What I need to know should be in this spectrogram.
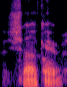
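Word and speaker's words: Sha'Carri: Yeah, her name is Shaw Carrie Richardson. Because she was blowing on some herb. I'm saying it right. Shaw Carrie.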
